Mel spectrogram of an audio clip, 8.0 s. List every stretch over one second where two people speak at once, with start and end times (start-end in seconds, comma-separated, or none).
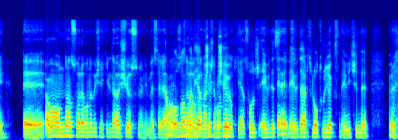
3.3-4.8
